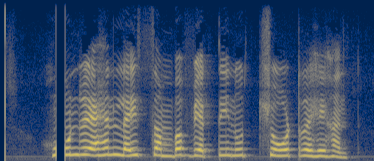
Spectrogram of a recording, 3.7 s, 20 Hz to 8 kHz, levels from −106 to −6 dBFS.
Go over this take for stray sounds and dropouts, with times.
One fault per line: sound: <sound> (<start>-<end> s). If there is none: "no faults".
sound: dropout (0.6-0.6 s)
